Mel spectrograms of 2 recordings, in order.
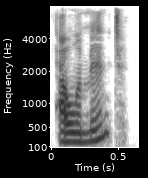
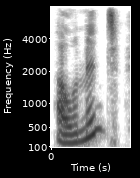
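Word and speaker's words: LMNT: my favorite products is element that's is spelled l m is in mother n is in Nanny t l m n t element and I do use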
